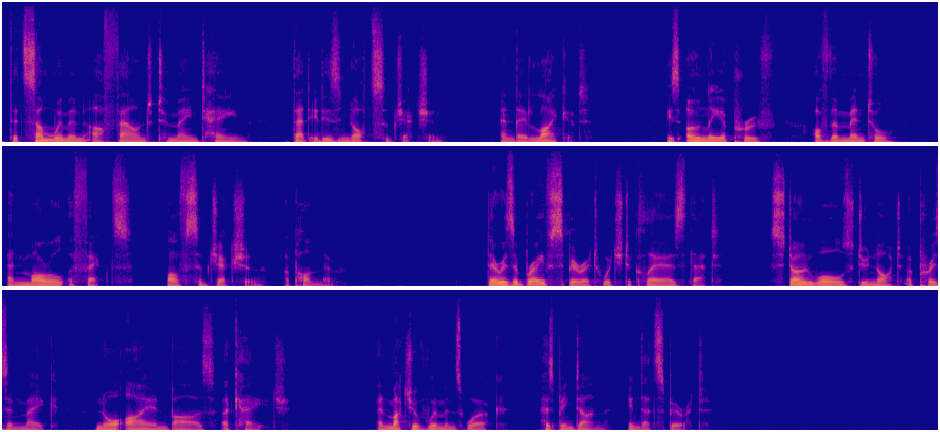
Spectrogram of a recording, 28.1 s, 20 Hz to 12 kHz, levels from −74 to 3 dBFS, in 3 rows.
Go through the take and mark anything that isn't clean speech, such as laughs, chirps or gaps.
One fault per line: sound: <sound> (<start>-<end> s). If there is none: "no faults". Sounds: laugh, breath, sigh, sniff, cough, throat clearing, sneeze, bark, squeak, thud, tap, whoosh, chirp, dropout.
no faults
